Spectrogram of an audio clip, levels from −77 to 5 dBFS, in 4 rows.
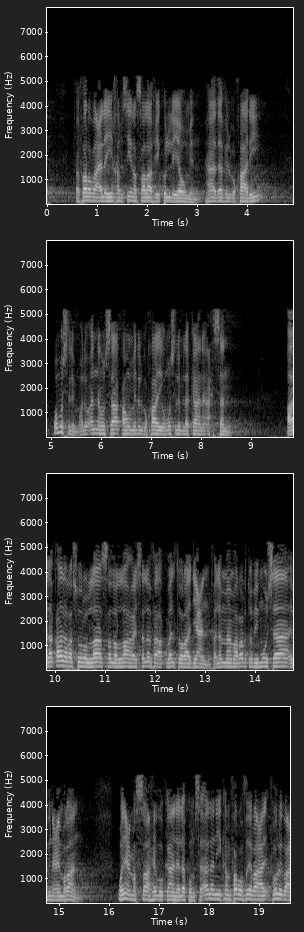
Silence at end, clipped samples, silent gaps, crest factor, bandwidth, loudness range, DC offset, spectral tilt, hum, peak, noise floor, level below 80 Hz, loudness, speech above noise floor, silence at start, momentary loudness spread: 0 s; under 0.1%; none; 18 dB; 5.4 kHz; 3 LU; under 0.1%; -11 dB/octave; none; -4 dBFS; -54 dBFS; -48 dBFS; -22 LUFS; 32 dB; 0 s; 7 LU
